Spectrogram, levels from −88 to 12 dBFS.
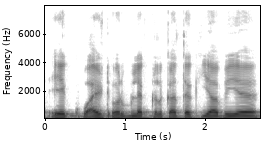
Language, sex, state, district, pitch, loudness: Hindi, male, Jharkhand, Deoghar, 130 Hz, -13 LUFS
